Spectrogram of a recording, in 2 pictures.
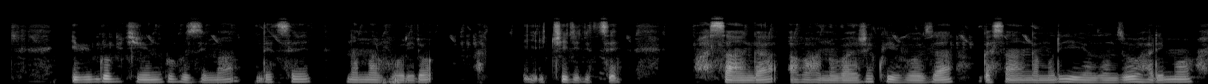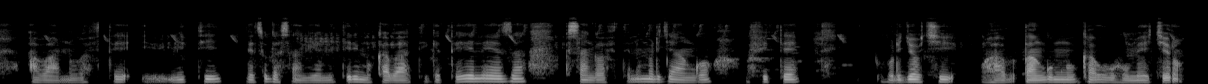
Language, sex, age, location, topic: Kinyarwanda, male, 18-24, Nyagatare, health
